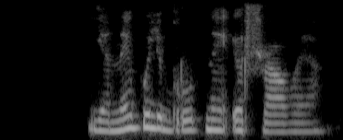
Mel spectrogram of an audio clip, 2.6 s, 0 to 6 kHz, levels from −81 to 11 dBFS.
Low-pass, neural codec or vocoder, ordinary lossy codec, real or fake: 5.4 kHz; none; Opus, 32 kbps; real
